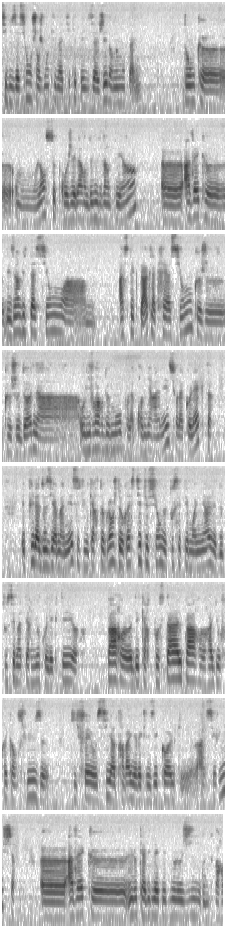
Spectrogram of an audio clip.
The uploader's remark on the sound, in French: Interview téléphonique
